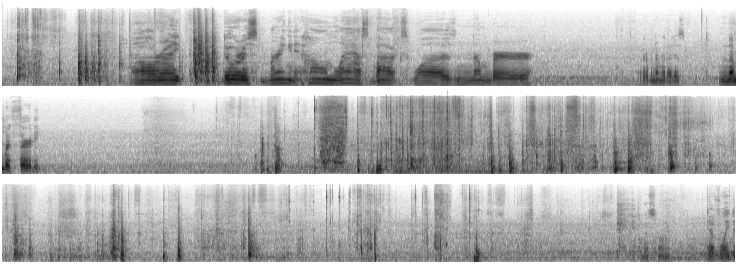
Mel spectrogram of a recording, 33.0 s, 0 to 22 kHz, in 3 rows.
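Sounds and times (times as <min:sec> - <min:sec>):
plastic wrap crinkling and tearing: 0:15.7 - 0:22.1.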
